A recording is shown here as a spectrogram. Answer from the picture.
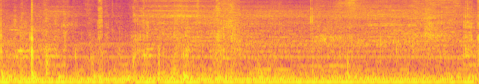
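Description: Silicone spatula stirring a thick milk-cream cake filling in a metal saucepan: soft, irregular scraping and squishing ticks over a steady low hum.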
